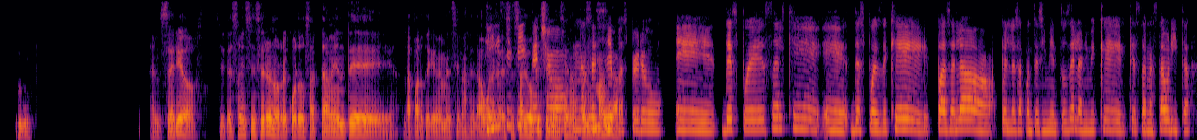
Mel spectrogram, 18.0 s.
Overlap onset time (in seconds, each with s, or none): 7.3 s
